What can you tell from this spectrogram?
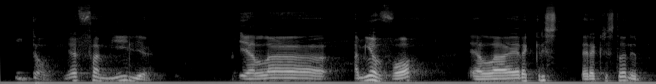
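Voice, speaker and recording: Very deep and low in pitch, a man speaks fairly slowly and somewhat breathily with monotone, flat intonation and long, frequent pauses, with audible room echo around him. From Brazil, Mato Grosso do Sul (Campo Grande). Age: 20s. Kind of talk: casual interview, personal testimony. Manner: casual, slangy.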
